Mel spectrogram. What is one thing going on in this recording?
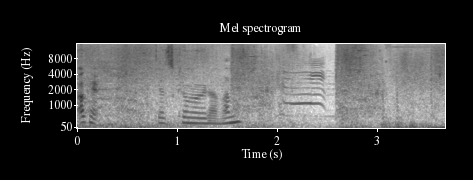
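A monster lets out shrill, wavering screeches.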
